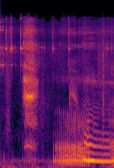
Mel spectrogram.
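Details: Pet dog during a toy-recognition game, giving a drawn-out nasal whine that rises into a steady, sustained tone with clear harmonics, preceded by brief human speech indoors.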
